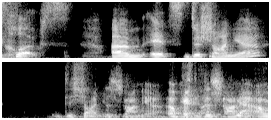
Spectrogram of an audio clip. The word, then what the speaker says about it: Dshanya: You are consistent with the way that you pronounce it, even though it's slightly incorrect. And that's okay because it's close. It's Dshanya.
